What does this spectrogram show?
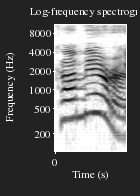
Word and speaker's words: Chimera: Okay, so pardon my pronunciation, but I think it's Chimera. That's perfect. Chimera. It's exactly Good right. job. That's it. Excellent pronunciation. Guys, you got to start sucking so that like somebody can win.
